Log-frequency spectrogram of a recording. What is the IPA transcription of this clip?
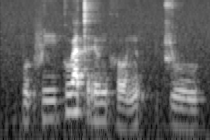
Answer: p u˨˩ ʔ f iː˧ k u˥˩ a̯ t r ɯ˧ ŋ h o˩˦ n | t͡ɕ uː˨˩

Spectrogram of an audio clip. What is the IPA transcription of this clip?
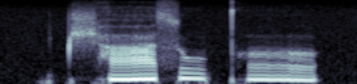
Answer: t͡ʃʰ a s u t̪ʰ ɤ

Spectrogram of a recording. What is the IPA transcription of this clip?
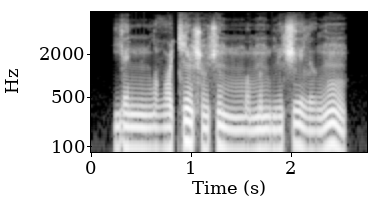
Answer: j ɛ nː ʊ ðˤ o t͡ɕ ẽ ʂ õ ʃ ə̃ mː ɔ m ə̃ m b ẽ ʃ e l ɤ ŋ õ

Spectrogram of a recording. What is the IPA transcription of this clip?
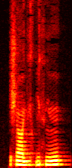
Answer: ʃ ã vʲ o ʔ i fʲ ẽ

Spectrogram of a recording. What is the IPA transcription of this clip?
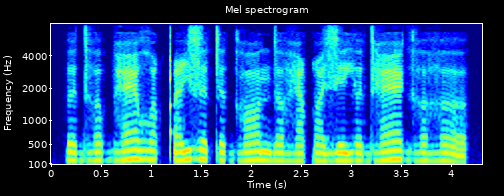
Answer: ə dʱ ʌ bʱ æ ʁʷ ə qʼ i z ə t ə ɡʱ ɒ n d ʌ ɦ æ qʷ ɪ z ɪ j ə dʱ æ ɡʱ ʌ ɦ ʌ

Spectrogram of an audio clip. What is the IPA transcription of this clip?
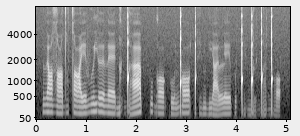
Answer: ð ɘː zˤ e dˤ e̤ tˤ eː v ɯ j ɘː ð ɛː ɡ ɯ ɡ͡ǃ aː pː u ɡ ɔː k u ŋ͡ǃ ɔː ǃʰ e̤ m i̤ j a lː eː p ɯ ǃ e̤ ɡ͡ǃ ɯ ɡ͡ǃ a ɡ͡ǃ ɔ

